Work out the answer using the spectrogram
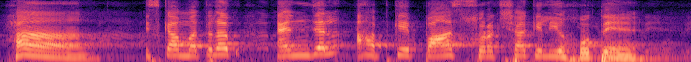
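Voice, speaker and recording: Male preacher, very high and bright, animated sermon, shouts then hushes. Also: slow pace. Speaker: pastor.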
